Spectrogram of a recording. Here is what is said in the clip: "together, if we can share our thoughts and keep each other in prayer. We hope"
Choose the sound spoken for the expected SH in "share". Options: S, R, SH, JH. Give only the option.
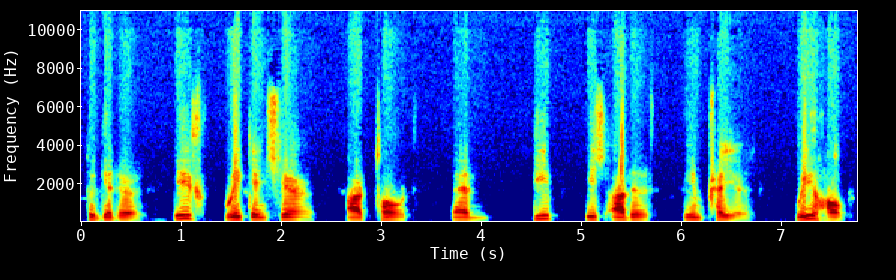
SH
